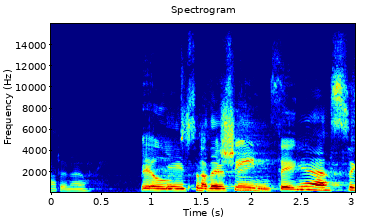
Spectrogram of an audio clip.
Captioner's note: voice muffled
